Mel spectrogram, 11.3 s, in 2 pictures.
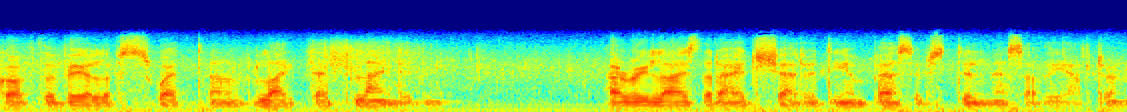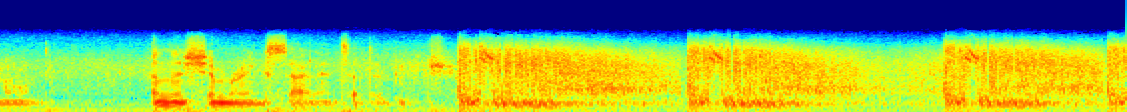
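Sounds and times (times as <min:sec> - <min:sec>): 
speech: 0:00.0 - 0:02.4, 0:03.0 - 0:09.6
gunshots: 0:07.9 - 0:11.2.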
